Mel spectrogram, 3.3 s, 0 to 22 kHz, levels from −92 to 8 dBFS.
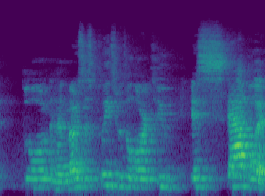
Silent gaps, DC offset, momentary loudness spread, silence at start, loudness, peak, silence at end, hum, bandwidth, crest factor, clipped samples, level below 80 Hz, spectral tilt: none; under 0.1%; 16 LU; 0.3 s; -27 LUFS; -8 dBFS; 0 s; none; 13 kHz; 18 dB; under 0.1%; -70 dBFS; -3.5 dB/octave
